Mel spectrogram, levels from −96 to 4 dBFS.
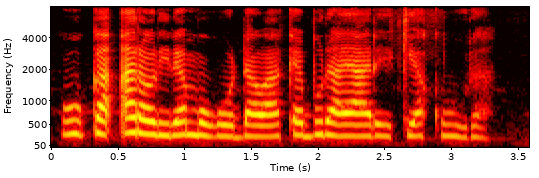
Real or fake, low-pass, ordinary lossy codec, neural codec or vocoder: real; none; none; none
